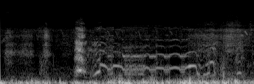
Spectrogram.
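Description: Dogs on a road give high, wavering whines and short yips, moderately close, over a low outdoor rumble with footsteps or movement.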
